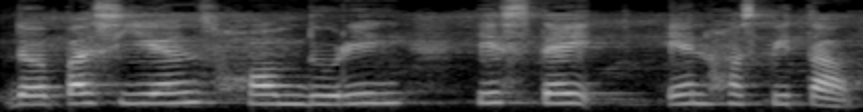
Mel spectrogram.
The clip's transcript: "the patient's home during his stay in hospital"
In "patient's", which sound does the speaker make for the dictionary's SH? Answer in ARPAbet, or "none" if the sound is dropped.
S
